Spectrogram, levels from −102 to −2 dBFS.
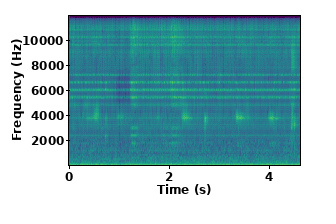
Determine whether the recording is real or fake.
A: fake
